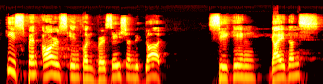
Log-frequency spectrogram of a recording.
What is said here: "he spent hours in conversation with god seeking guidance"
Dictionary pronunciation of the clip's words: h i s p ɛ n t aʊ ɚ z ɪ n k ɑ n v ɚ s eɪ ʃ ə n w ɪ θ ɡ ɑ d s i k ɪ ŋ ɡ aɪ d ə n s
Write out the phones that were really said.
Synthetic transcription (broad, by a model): h i s p ɛ n t aʊ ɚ s ɪ n k ɑ n v ɚ s eɪ ʃ ə n w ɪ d ɡ ɑ d s i k ɪ ŋ ɡ aɪ d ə n s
